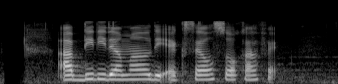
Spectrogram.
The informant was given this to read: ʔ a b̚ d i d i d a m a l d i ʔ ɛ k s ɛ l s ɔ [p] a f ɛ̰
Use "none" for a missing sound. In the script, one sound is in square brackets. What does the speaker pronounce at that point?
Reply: k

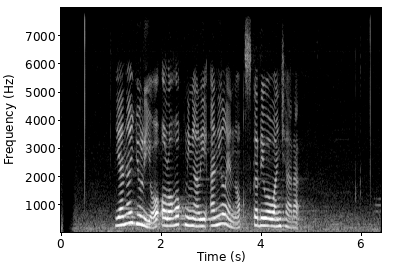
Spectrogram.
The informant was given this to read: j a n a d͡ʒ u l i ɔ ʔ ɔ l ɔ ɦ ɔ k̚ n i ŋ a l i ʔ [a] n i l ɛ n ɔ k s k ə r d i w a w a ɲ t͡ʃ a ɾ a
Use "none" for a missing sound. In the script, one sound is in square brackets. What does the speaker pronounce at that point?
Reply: a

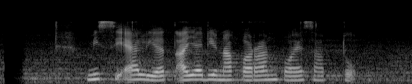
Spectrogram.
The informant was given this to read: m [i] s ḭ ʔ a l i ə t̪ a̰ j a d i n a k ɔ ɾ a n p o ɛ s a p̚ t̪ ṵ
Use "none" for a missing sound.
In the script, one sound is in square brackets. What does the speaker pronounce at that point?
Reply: i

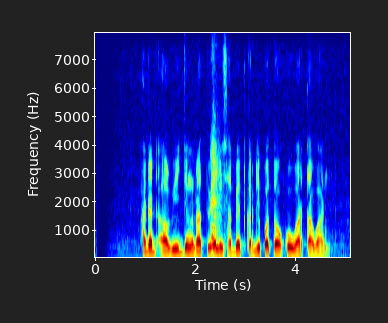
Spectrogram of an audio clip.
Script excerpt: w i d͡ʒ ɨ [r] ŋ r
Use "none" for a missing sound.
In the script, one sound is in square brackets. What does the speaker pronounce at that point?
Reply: none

